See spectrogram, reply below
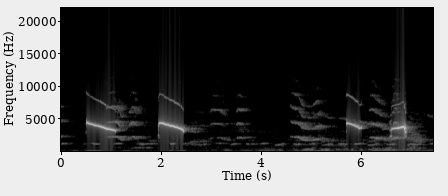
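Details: Oriental magpie-robin (kacer) in relaxed song, giving spaced clear whistles that slide downward, repeated every second or so, with soft quieter notes and a faint low hum between.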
